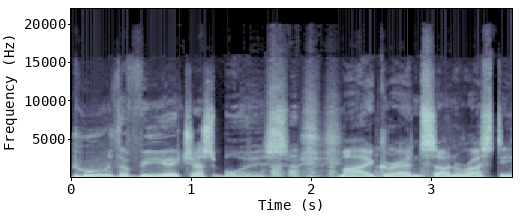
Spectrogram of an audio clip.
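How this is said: It is read in a put-on Santa voice.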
